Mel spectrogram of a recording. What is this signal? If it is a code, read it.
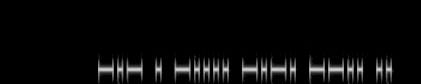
Morse code, heard as a keyed tone, about 25 wpm, 700 Hz. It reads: KE6CZI
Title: USA Call Signs - 6 Characters - Repeated 2x - 25wpm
